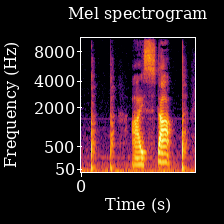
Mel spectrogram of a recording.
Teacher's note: I stop ends with an unvoiced P.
